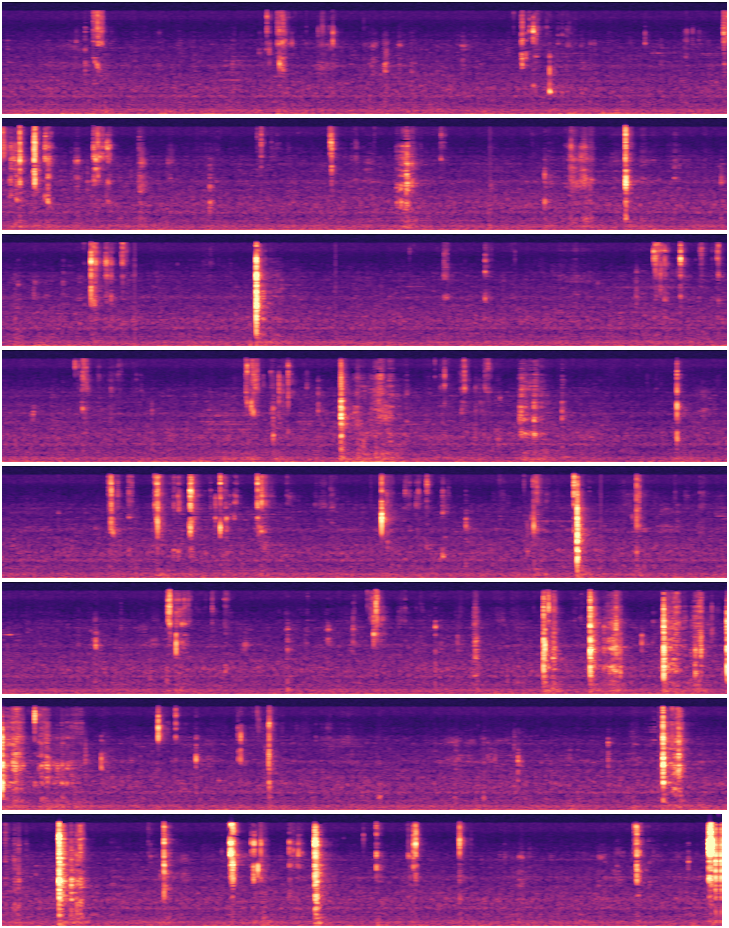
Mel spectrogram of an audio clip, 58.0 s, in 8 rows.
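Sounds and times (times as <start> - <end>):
chewing and mouth sounds: 0.7 - 1.2, 2.5 - 11.7, 20.3 - 23.3, 24.0 - 27.5, 29.9 - 36.4, 37.0 - 57.9.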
